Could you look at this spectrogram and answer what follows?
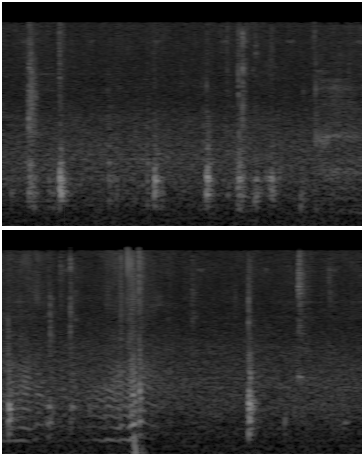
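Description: Small hard cast-resin stones lightly clicking and tapping as they are handled and set down on paper over a metal tray: about a dozen separate clicks at uneven intervals.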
